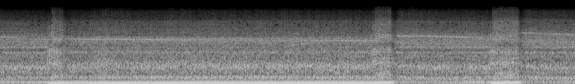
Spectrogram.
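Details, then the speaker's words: Caterpillar 3406A diesel first start after long storage, run without coolant, with hand primer bypassed and turbo ring clamped: strong, even idle with brief blips and no knocks or ticks; healthy, about 50–60 psi oil pressure. "thing runs really good it sounds really really strong i don't hear any knocking or anything crazy"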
